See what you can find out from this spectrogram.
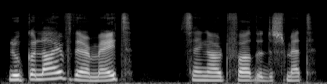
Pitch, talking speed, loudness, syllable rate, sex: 205 Hz, 165 wpm, -17 LUFS, 5.0 syllables/s, female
